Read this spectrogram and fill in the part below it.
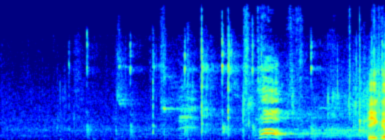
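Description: A table tennis ball clicks back and forth across a table.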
